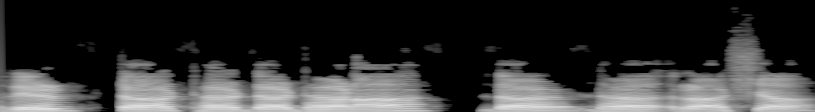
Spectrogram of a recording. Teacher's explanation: ऋ, ट, ठ, ड, ढ, ण, ड, ढ, र, श, मूर्धा और जीभ, तो ये मूर्धन्य श्रेणी हो गई।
